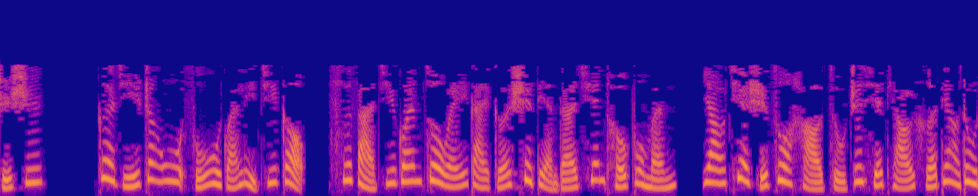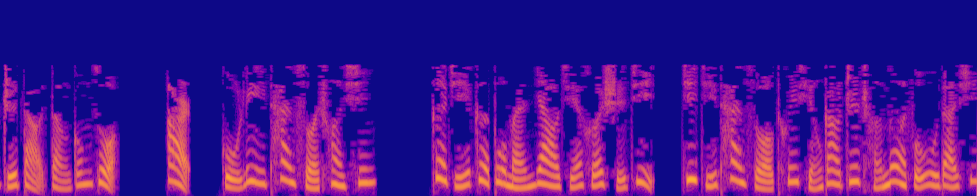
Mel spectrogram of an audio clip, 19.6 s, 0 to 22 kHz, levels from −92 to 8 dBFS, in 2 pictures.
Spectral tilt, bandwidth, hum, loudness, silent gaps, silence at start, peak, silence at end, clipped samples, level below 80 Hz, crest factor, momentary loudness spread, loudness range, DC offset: -5.5 dB/octave; 5.8 kHz; none; -22 LUFS; 0.46-0.94 s, 3.08-3.28 s, 6.79-7.02 s, 10.98-11.43 s, 11.72-11.94 s, 13.56-14.05 s, 16.36-16.58 s; 0 s; -8 dBFS; 0 s; under 0.1%; -66 dBFS; 14 dB; 5 LU; 1 LU; under 0.1%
